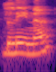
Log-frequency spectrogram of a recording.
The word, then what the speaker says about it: Line: Is that how you say it? Lena. Lena? Line, that's how you spell it. Lena.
